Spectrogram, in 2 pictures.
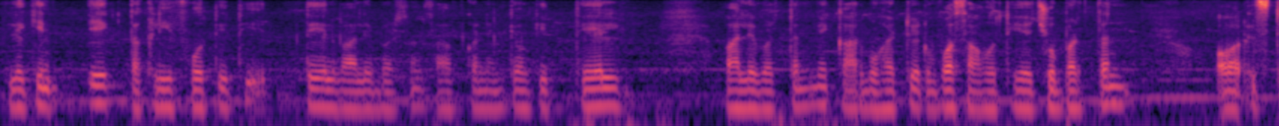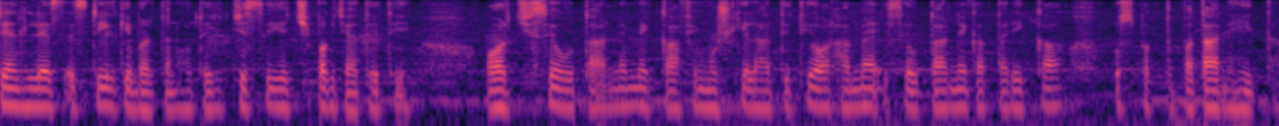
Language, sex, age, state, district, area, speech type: Urdu, male, 18-30, Bihar, Saharsa, rural, spontaneous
